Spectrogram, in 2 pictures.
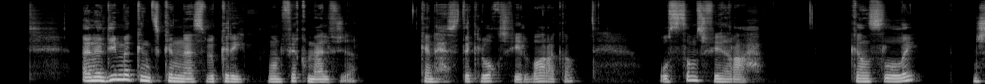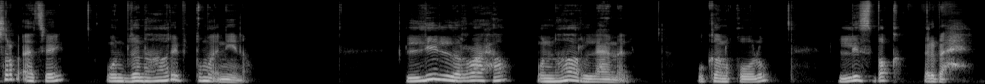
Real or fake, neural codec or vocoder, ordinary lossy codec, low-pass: fake; vocoder, 48 kHz, 128 mel bands, Vocos; none; none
